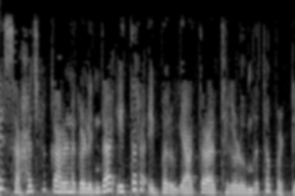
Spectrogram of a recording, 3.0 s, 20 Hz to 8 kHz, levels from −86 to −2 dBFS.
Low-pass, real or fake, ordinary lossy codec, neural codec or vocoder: 7.2 kHz; real; none; none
